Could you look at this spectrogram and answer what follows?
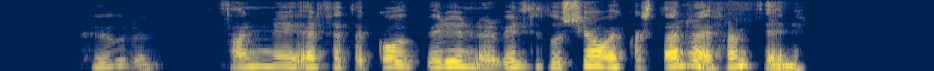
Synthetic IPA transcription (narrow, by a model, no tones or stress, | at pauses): hʏɣɾʏn | θanːɪɛɾ̥θɛht̪ːakoːwðpɪɾjʏnɛnvɪlt̪ɪθusjaːwɛhkvaɾ̥st̪arːaifɾamt̪ʰiːðɪnːɪ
